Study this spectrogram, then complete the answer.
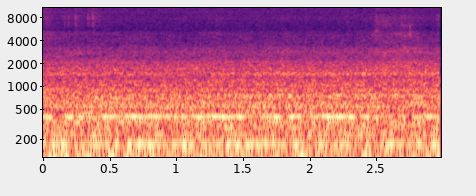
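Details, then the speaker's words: Taxi driving with a steady low roar and humming drone, suspected worn right front wheel bearing, getting louder since the previous day and grinding more when changing direction. "possibly hear that bearing on the right front wheel doing some roaring at the moment it made a bit of noise yesterday morning"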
